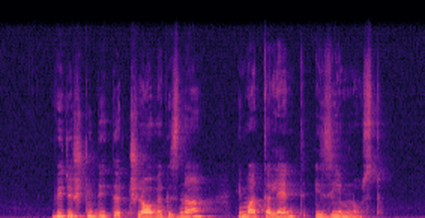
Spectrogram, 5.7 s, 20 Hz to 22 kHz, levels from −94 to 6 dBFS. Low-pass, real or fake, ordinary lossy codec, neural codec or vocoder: 19.8 kHz; fake; none; vocoder, 48 kHz, 128 mel bands, Vocos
